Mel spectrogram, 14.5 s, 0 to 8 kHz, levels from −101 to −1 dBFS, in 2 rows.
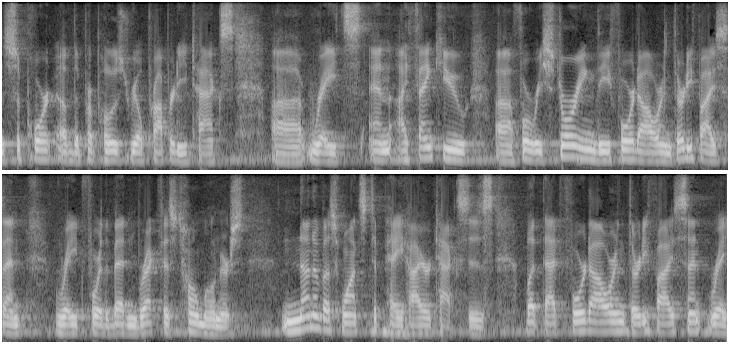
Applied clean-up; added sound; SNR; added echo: none; none; none; none.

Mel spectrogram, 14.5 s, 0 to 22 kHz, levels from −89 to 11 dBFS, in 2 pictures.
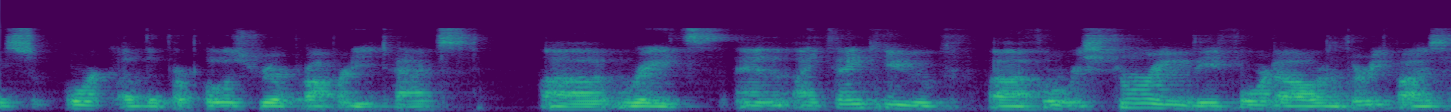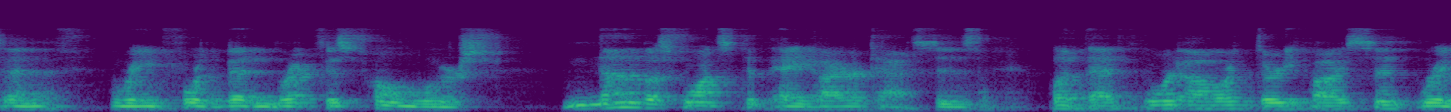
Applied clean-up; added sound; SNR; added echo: neural mask model DeepFilterNet 3.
